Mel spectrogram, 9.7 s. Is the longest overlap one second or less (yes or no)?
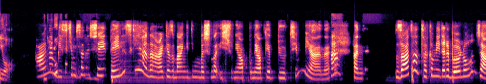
no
